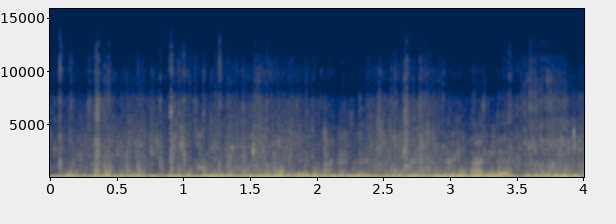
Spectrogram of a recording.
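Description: Fishing boat's engine running with a steady low rumble, wind buffeting the microphone, and frequent wet slaps and knocks of fish being picked out of the catch pile on deck.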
